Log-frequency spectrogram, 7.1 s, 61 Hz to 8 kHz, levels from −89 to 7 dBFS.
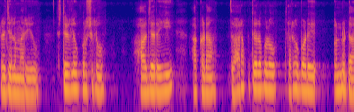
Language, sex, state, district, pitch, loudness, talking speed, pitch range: Telugu, male, Andhra Pradesh, Anantapur, 150 Hz, -19 LUFS, 95 wpm, 145-165 Hz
